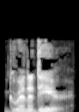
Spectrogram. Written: grenadier

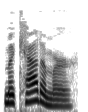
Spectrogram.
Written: macadamer

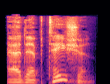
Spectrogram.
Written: adaptation

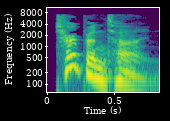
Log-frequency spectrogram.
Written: turpentine

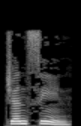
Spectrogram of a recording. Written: jensine

